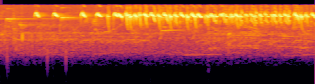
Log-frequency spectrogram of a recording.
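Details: Scrub tanager (Stilpnia vitriolina) singing: a few spaced, very high sharp notes that speed up into a rapid, even, twittering series of thin chips lasting several seconds.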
